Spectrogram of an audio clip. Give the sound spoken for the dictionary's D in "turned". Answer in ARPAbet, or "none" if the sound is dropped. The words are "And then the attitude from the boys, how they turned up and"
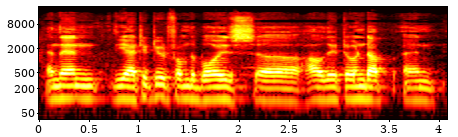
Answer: D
